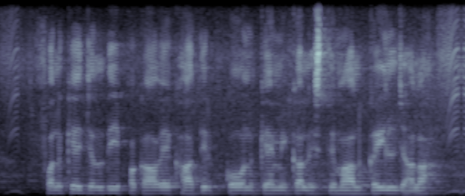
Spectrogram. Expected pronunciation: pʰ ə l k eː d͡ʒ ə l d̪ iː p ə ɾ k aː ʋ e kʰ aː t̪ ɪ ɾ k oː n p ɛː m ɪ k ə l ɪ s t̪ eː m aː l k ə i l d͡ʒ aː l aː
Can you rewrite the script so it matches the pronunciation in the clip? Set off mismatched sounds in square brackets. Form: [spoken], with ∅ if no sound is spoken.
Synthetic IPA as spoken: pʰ ə l k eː d͡ʒ ə l d̪ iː p ə [∅] k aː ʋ e kʰ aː t̪ ɪ ɾ k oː n [k] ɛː m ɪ k ə l ɪ s t̪ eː m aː l k ə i l d͡ʒ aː l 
